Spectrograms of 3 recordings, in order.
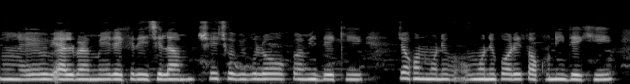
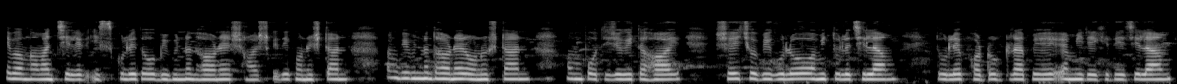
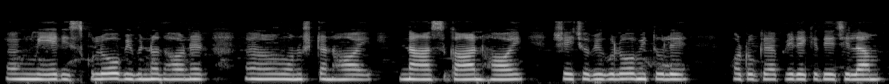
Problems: constant background noise, continuous background conversations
